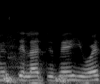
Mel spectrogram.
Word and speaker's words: Delah Dube: My name is Delah Dube.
